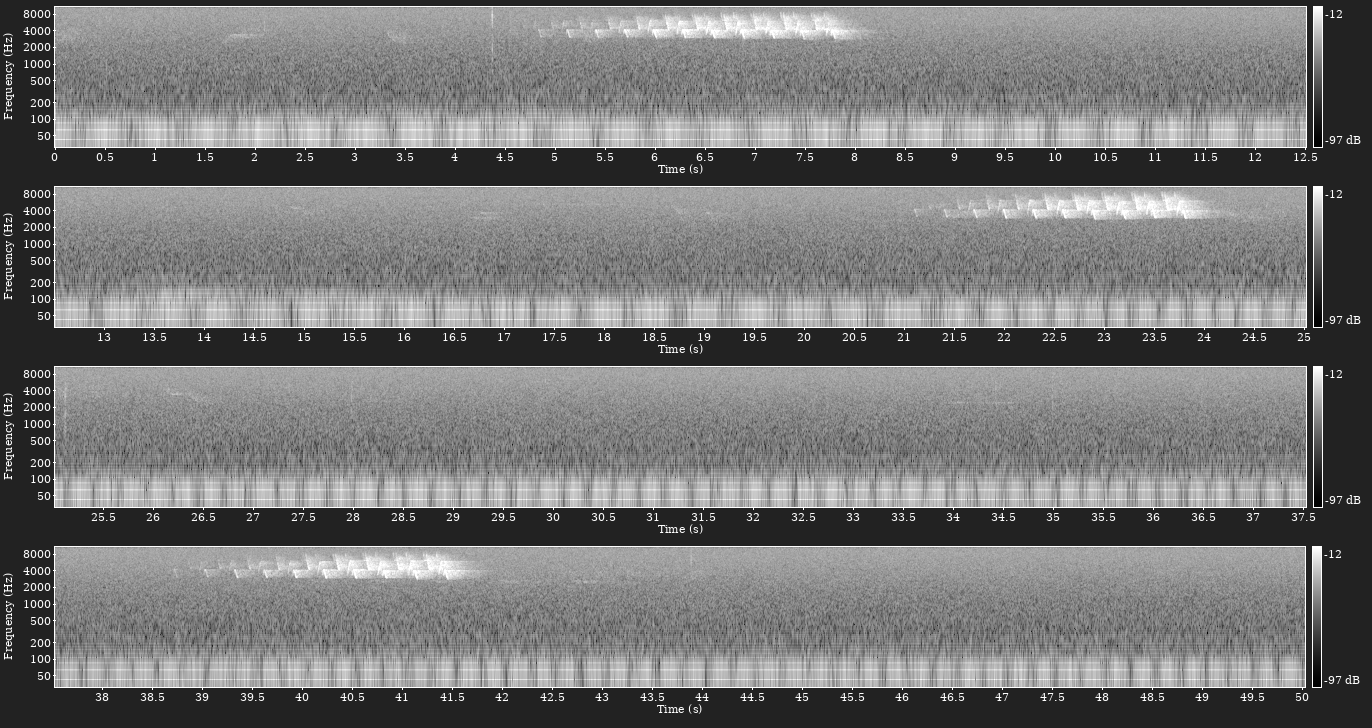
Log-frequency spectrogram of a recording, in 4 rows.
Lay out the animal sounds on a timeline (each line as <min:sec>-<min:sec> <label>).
0:00.0-0:08.2 Blue-headed Vireo (Vireo solitarius)
0:04.8-0:08.0 Ovenbird (Seiurus aurocapilla)
0:21.4-0:24.1 Ovenbird (Seiurus aurocapilla)
0:39.0-0:41.7 Ovenbird (Seiurus aurocapilla)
